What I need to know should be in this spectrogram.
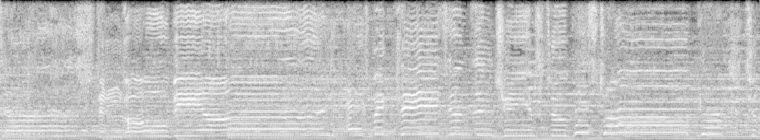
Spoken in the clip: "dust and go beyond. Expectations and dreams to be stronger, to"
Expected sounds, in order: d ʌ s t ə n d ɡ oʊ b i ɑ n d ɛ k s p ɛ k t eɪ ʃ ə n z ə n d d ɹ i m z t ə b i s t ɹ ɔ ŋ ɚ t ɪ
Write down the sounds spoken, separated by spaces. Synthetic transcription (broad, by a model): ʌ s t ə n ɡ oʊ b i ɑ n d ɛ k s p ɛ k t eɪ ʃ ə n z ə n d d ɹ i m z t ə b i s t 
